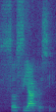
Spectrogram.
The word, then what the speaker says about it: sociocracy: So sociocracy, it's a kind of a funny word. Sociocracy, the word was invented by the same French philosopher, Auguste Comte, who came up with the word sociology. So, sociology, sociocracy.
